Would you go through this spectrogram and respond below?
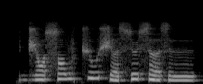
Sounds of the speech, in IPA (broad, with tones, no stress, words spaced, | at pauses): d͡ʒɔ˧sɔ˥v t͡ʃu˥ʃəː˩ sʉ˥səː˧sɨː˧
